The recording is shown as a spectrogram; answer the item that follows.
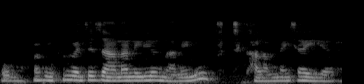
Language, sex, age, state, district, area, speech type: Bodo, female, 45-60, Assam, Kokrajhar, rural, spontaneous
